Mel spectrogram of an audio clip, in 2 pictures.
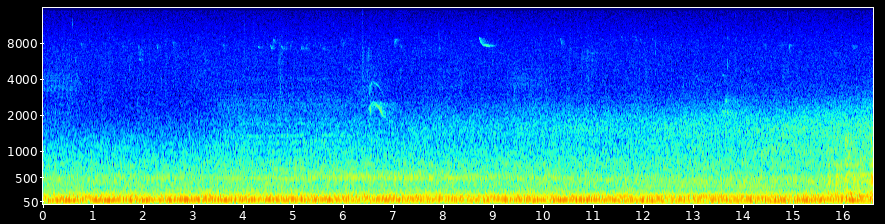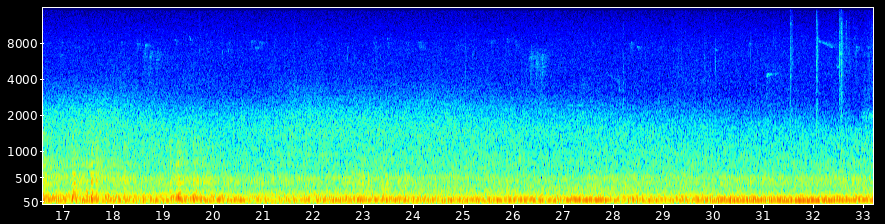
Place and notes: Beselich Niedertiefenbach, Ton - forest ambience /w distant sounds of work
Saturday early afternoon at the pond, distant sounds of work and maybe traffic
(Sony PCM D50, Primo EM172)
